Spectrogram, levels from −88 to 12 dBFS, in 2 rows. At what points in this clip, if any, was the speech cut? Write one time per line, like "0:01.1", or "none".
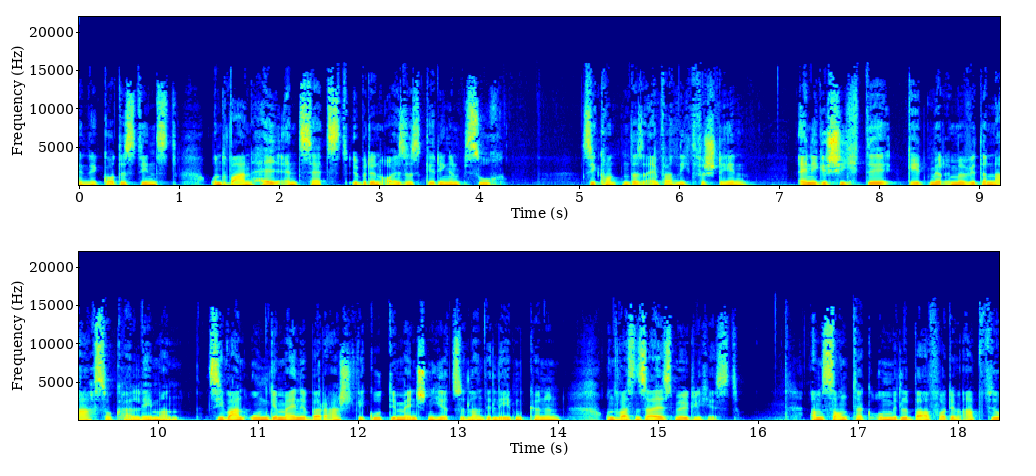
0:07.1
0:10.4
